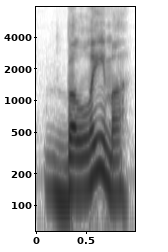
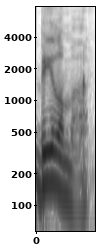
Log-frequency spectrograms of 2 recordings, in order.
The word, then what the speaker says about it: Bielema: has been called bret belima you'd be a rich man everybody sees his name and pronounces it they put the emphasis on the wrong syllable every time hey bill you know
